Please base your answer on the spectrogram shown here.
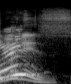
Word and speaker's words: Muniz: Oh my god, Siri cannot pronounce that name. What Angel Muniz? Muniz.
